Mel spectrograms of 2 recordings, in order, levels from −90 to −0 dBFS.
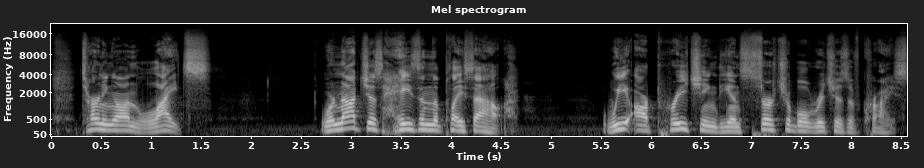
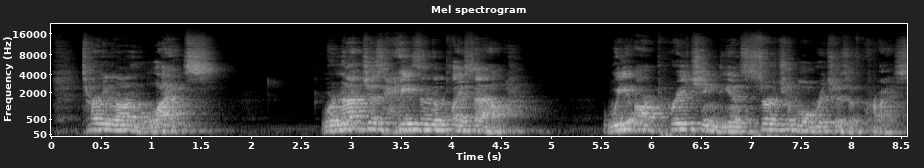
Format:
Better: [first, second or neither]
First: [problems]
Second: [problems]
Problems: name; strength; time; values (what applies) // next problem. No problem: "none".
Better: first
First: none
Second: room echo; noticeable; dies away in 0.6 s // off-mic speech; far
